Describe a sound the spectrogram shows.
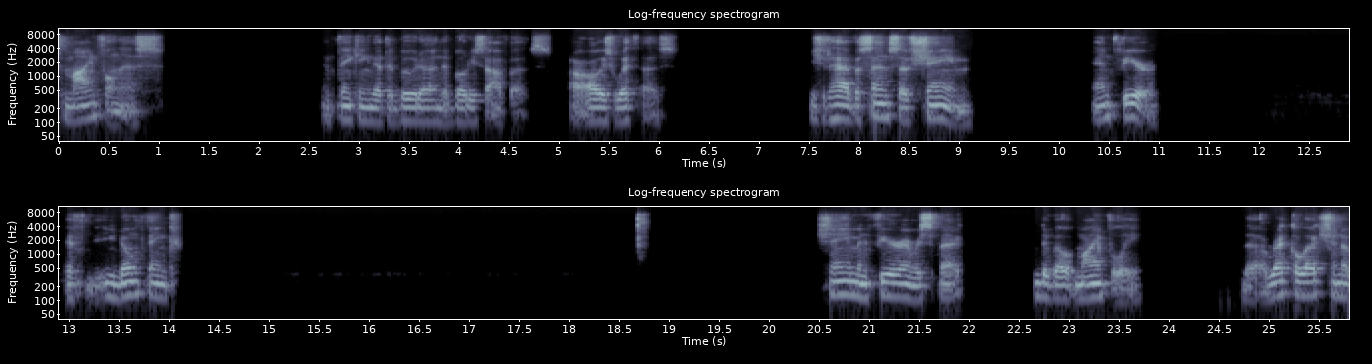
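An elderly man speaks calmly through an online call, in short phrases with pauses.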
